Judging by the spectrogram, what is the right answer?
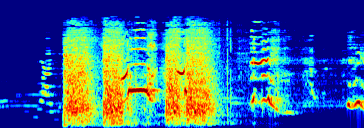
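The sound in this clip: A gunshot in a radio drama: four loud, sharp bursts stand out among shouting voices, with the loudest cracks close together early on and a final burst a moment later.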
